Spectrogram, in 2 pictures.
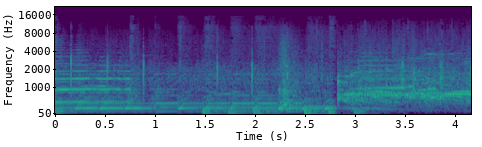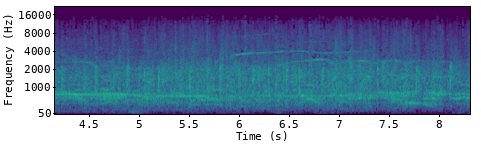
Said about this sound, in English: Did you sweeten that applause? No, we didn't. No. Oh, my God. Yeah, that's natural.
